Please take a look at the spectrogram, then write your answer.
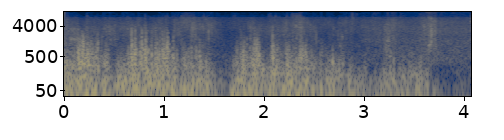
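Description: Strong gusting wind buffeting the microphone on a muddy coastal walk, a loud continuous rumbling roar that dips briefly and then surges again.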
